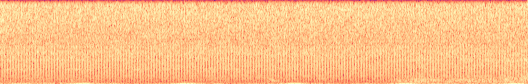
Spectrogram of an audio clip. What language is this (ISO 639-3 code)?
dan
